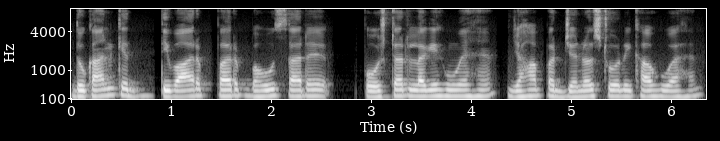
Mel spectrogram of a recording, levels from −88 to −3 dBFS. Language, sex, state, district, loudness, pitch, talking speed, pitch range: Hindi, male, Jharkhand, Palamu, -17 LUFS, 150 Hz, 160 wpm, 145-155 Hz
